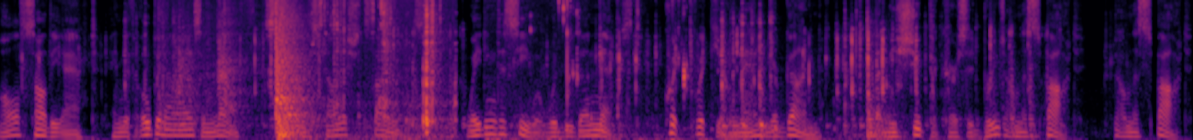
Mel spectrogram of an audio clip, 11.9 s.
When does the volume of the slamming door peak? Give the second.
3 s.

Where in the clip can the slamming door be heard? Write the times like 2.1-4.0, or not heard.
1.6-3.3, 8.4-9.1.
